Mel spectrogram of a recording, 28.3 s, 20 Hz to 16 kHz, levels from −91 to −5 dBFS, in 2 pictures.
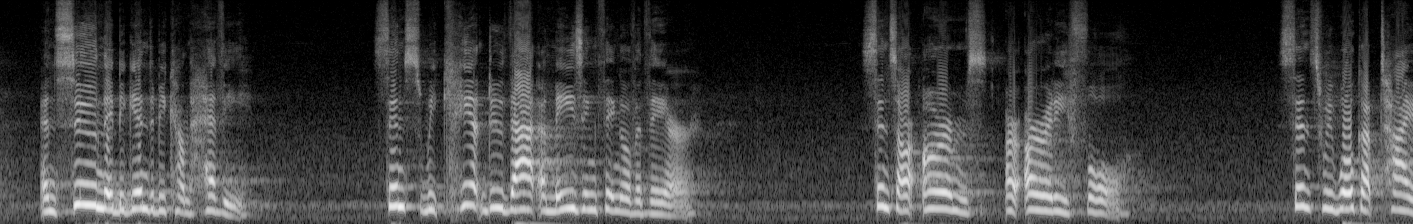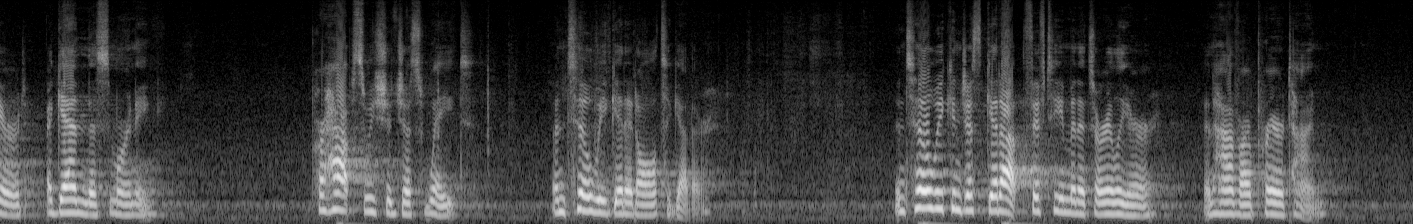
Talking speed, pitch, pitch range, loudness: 115 wpm, 240 Hz, 195-270 Hz, -22 LUFS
